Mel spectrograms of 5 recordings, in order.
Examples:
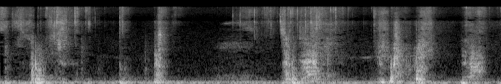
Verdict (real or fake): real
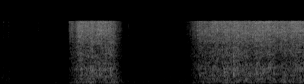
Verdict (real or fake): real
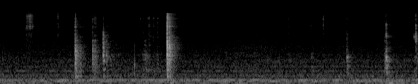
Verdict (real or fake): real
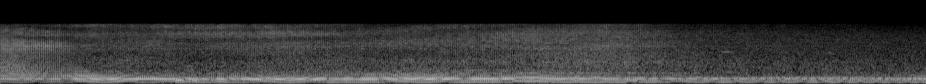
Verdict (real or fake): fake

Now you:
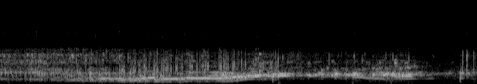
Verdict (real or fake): real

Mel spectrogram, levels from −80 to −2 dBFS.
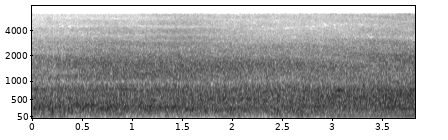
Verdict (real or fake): real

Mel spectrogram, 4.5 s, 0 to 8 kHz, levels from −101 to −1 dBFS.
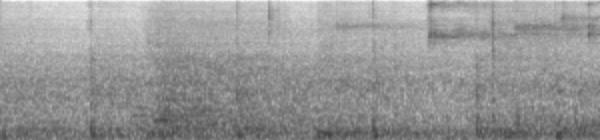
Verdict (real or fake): fake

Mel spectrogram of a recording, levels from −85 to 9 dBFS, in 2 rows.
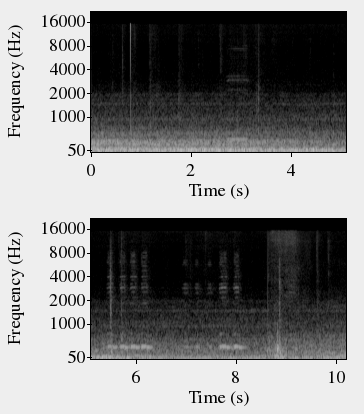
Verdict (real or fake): real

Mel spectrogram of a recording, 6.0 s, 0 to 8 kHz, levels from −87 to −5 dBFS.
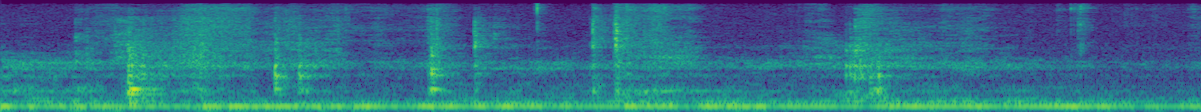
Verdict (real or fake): real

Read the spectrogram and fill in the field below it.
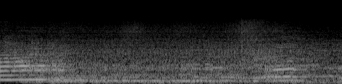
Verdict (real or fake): fake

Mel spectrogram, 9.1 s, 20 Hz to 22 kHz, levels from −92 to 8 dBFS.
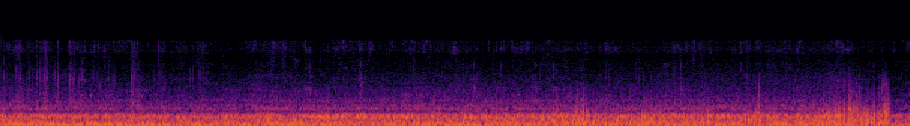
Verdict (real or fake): real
